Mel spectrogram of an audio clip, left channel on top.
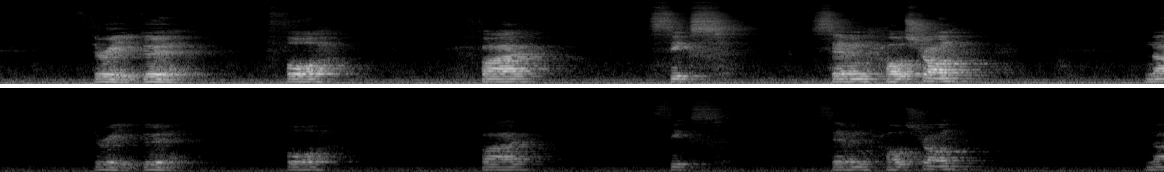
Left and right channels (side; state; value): right; quieter; 16.6 dB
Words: 3, good. 4, 5, 6, 7, hold strong.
